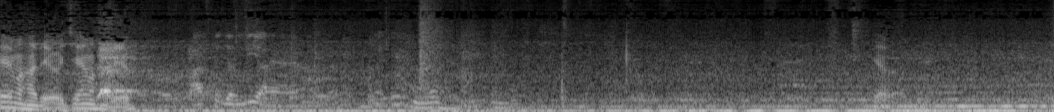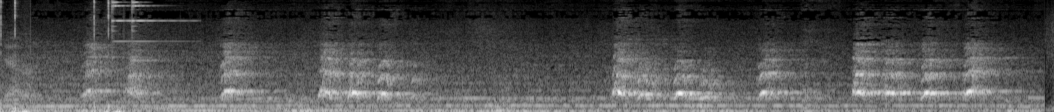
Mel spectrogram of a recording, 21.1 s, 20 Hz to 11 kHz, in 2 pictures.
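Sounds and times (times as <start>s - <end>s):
dogs barking: 0.9s - 1.9s, 12.7s - 14.9s, 16.6s - 21.0s.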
